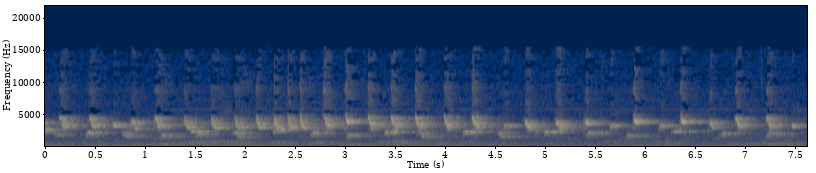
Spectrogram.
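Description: A Sooty-headed bulbul sings a loud, long run of bright chirping notes, several each second, with short sliding whistles over a quiet background.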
